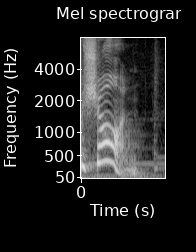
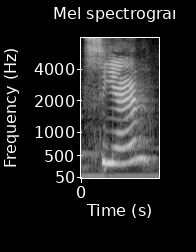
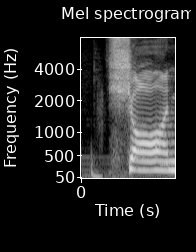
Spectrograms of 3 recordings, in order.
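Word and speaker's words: Seán: became and then in irish and gaelic became sean all right these are the phonies because you guys couldn't understand that the father goes over the a and it's supposed to be pronounced shawn's you're like god i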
